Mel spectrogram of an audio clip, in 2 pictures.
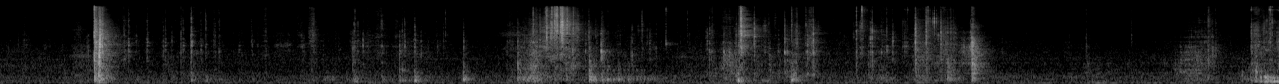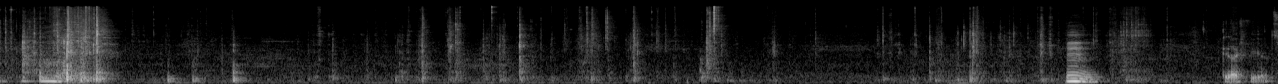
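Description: A plastic radio housing being handled and turned over during disassembly: scattered plastic clicks, knocks and rattles, with louder handling noise about five seconds in and again around thirteen seconds.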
